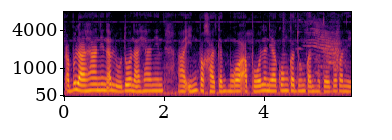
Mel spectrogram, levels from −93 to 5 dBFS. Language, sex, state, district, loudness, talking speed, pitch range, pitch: Mizo, female, Mizoram, Aizawl, -19 LUFS, 250 wpm, 180-205 Hz, 195 Hz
